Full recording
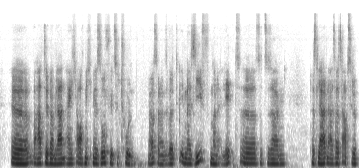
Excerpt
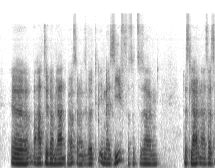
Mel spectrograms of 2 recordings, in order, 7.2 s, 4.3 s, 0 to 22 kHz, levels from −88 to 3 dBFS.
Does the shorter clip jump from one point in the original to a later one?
yes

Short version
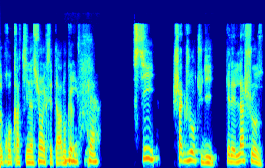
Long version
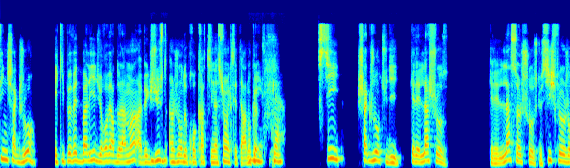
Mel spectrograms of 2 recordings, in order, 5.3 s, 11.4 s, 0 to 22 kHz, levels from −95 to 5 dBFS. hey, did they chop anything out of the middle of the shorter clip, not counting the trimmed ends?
no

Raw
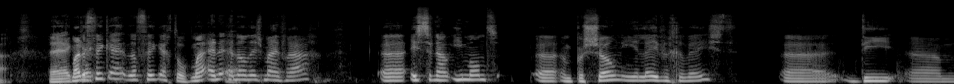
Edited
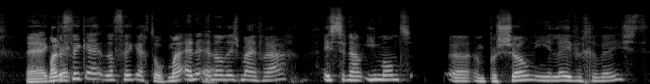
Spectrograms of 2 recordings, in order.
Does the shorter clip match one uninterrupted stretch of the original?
no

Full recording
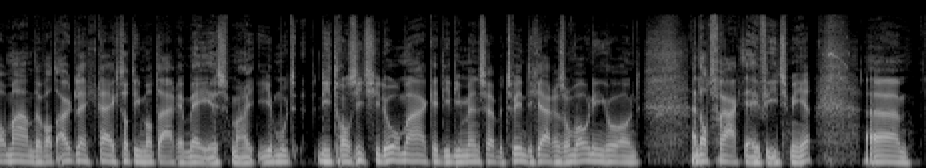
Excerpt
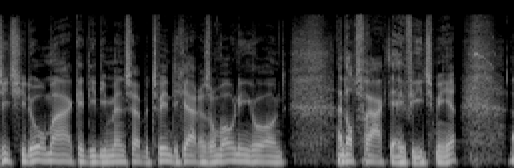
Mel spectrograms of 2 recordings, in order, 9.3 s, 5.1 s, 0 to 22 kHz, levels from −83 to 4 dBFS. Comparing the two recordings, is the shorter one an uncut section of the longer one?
yes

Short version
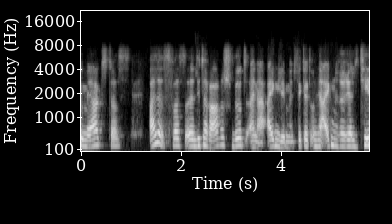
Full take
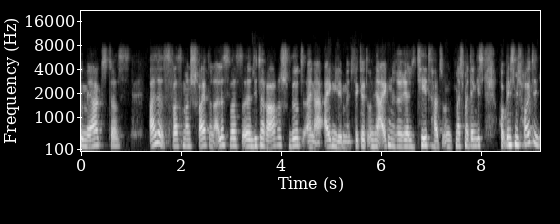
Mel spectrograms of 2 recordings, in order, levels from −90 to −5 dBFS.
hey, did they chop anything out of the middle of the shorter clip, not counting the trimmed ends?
yes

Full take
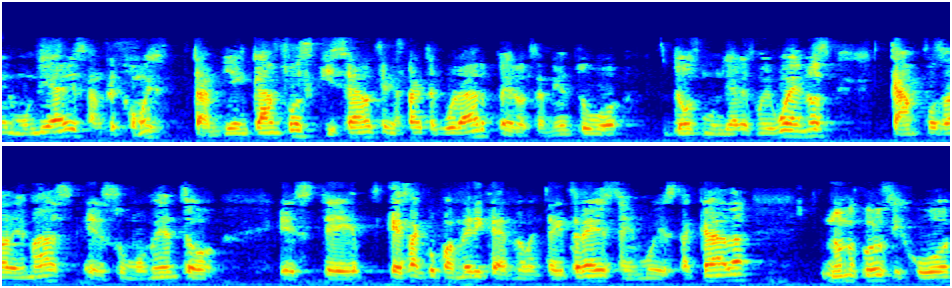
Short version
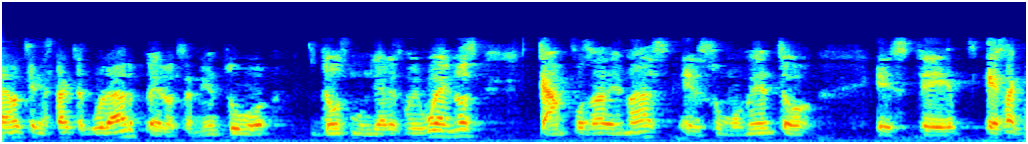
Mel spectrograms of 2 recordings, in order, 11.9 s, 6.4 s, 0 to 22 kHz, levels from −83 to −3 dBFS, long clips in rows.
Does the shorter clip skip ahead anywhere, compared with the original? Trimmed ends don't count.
no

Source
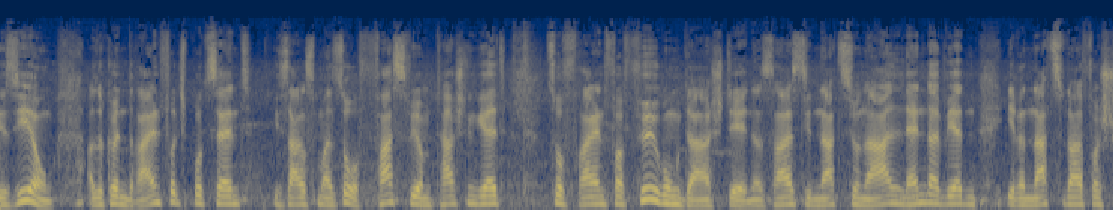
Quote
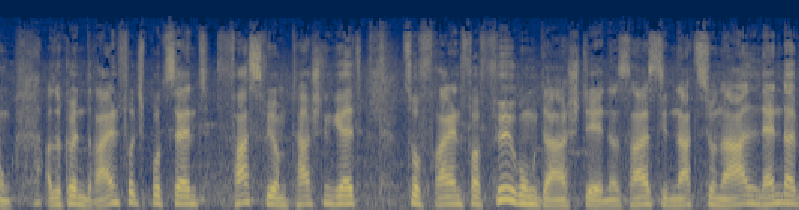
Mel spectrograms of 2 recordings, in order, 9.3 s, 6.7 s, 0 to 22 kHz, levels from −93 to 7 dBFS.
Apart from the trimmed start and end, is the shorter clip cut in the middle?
yes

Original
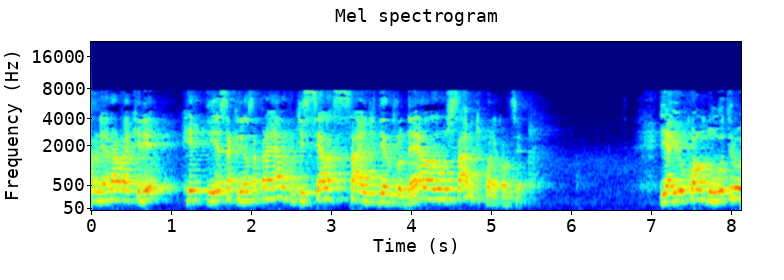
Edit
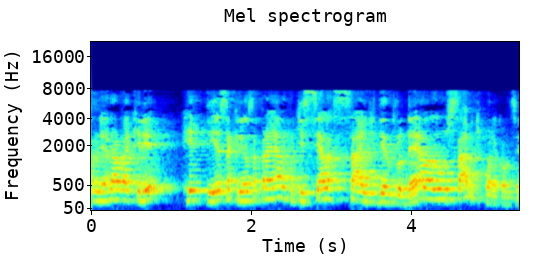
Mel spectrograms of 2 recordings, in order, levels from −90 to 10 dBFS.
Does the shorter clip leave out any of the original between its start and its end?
no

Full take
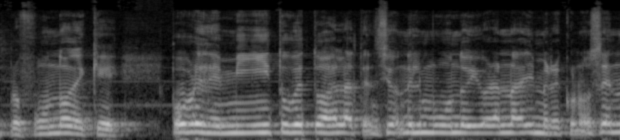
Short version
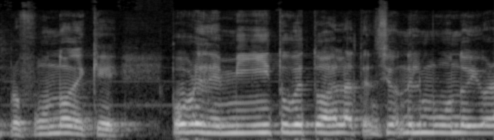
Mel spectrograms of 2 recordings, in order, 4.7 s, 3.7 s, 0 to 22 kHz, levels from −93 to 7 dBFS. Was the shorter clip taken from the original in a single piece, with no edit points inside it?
yes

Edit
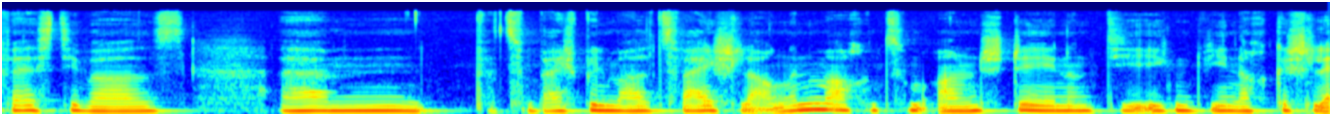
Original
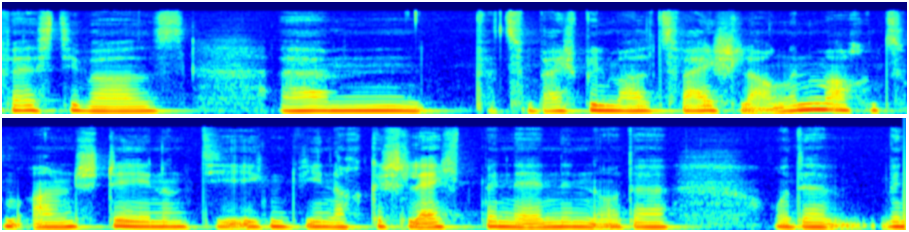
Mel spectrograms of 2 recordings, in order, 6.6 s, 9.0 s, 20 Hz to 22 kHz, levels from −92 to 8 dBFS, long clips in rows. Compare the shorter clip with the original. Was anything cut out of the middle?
no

